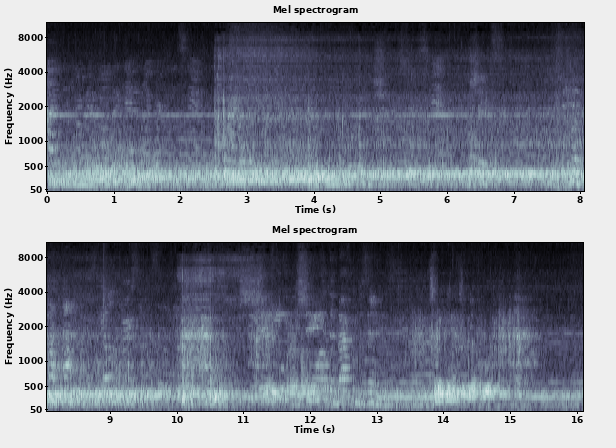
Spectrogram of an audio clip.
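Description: Music and voices from a television drama play through a loudspeaker.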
